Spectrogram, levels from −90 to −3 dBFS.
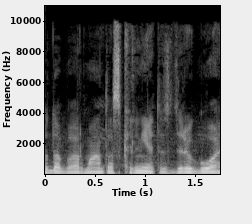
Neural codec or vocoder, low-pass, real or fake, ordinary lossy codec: vocoder, 44.1 kHz, 128 mel bands every 512 samples, BigVGAN v2; 9.9 kHz; fake; MP3, 64 kbps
